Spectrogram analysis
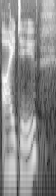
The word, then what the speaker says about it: EIDU: And one that is top of mind, because there was a Forbes article about it yesterday, is an organization called IDO. It's spelled EIDU.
